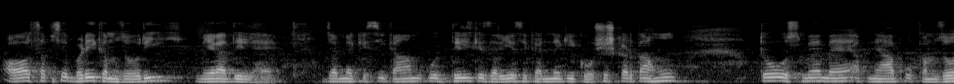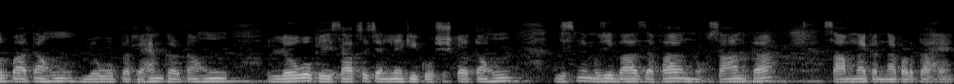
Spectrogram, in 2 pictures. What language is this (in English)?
Urdu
